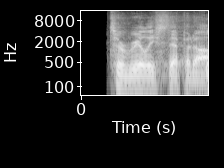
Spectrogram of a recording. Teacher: This phrase has a falling intonation.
